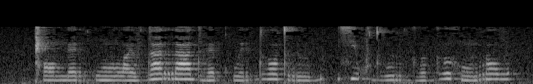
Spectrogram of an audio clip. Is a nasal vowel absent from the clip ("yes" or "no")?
no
